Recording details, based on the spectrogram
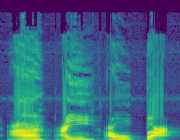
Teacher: makhrajnya ain berada di ausatil halqi atau di pertengahan, ya, di pertengahan tenggorokan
